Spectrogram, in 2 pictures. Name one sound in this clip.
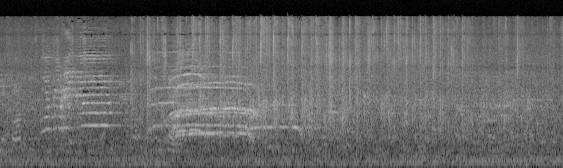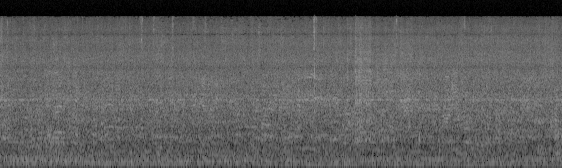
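A marching drumline plays snare and bass drums outdoors.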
